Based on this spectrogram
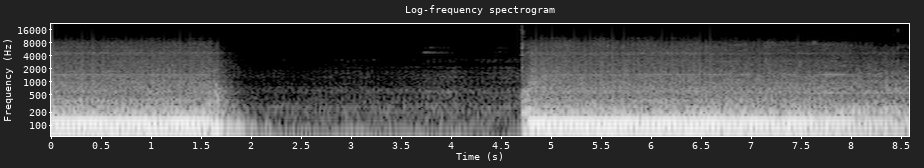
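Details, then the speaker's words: Washing machine after repair of loud motor noise, with the broken belt and the gearbox replaced: motor runs with a smooth, steady low hum, stops briefly and restarts, no grinding or knocking; noise gone. "दोस्तों अभी साउंड बिल्कुल भी नहीं आ रहा है, मोटर हमारी अच्छी तरह रिपेयर हो चुकी है।"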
